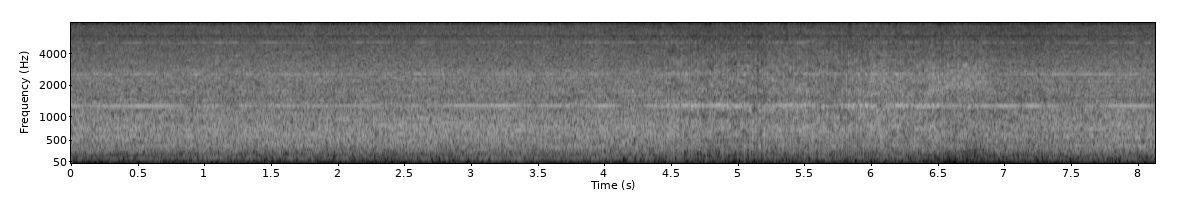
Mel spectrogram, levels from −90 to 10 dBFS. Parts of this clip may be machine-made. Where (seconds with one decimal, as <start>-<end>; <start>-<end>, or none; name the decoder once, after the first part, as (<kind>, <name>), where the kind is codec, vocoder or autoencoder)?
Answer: 4.4-6.8 (vocoder, HiFi-GAN)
